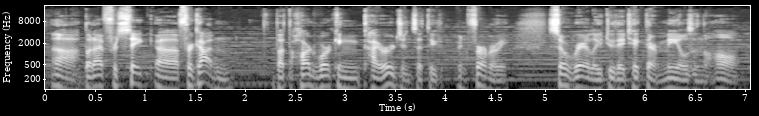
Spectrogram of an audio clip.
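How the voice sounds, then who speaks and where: A man's voice: lowish voice, a little fast, over music, pitched below the performer's own voice, close to an everyday voice. A man voicing courteous, weary fantasy knights and camp folk, reading game dialogue in formal, old-fashioned phrasing. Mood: earnest, formal. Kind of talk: read-aloud game dialogue.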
